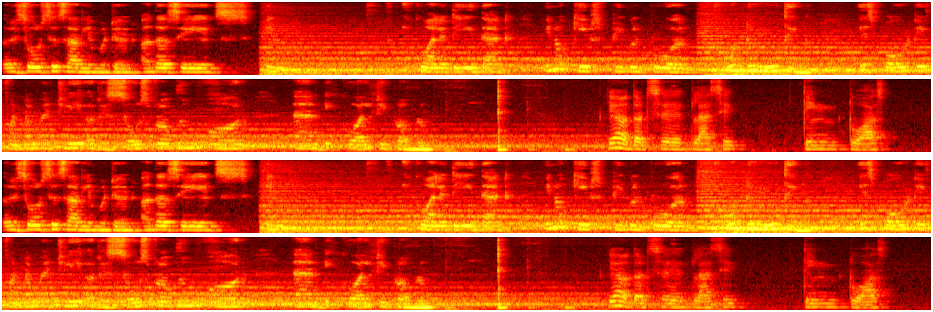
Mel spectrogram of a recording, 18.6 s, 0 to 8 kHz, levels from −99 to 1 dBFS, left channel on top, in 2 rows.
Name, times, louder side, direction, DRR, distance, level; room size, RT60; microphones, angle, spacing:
voice 1, 0.0-2.9 4.0-5.1 5.4-8.1 8.6-11.8 12.2-13.8, equal, 10° right, 0.3 m, -27 dB
sound 1, 2.6-16.5, right 2 dB, 45° right, 0.8 m, -30 dB
voice 2, 15.3-16.6 17.3-18.1, left 2 dB, 45° left, 0.6 m, -32 dB
4.5 x 2.1 x 4.0 m
head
